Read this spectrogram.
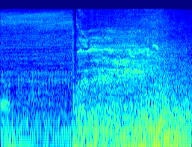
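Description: A flamethrower roars as it sprays fire.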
